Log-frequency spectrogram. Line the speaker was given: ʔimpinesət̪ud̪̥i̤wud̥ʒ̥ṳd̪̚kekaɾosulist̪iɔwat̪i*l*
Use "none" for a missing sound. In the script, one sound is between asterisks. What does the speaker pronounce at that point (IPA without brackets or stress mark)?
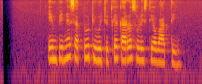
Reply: none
